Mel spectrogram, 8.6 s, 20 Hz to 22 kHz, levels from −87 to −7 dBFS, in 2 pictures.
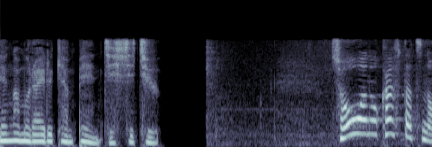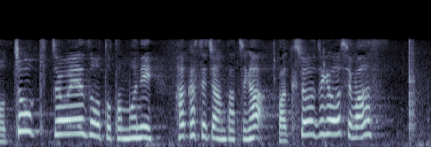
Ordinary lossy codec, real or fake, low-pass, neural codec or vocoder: none; real; 7.2 kHz; none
